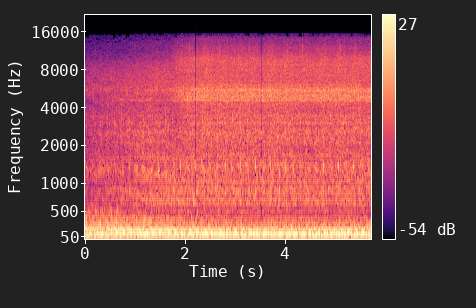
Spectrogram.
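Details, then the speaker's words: 2001 Pontiac Trans Am, LS1 aluminium-block V8 with steel sleeves, 101,000 miles, long-tube headers, cold idle: deep lumpy exhaust with faint quick light tapping; piston slap, considered normal for LS1. "so you can definitely hear some piston slap but like i said that's not um abnormal for an ls1 aluminum block with steel cylinder sleeves"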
